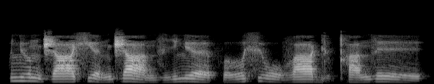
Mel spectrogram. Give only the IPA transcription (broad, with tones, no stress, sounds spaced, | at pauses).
lʲ ɤ˥ n d͡ʒ aː˧ xʲ ɛ˥˩ n d͡ʒ aː˥˩ n z i˩˥ lʲ ɛː˥˩ θ ɤː˩˥ xʲ oː˥˩ β aː˧ ɡʲ o˩ kʰ a˧ n z eː˥˩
